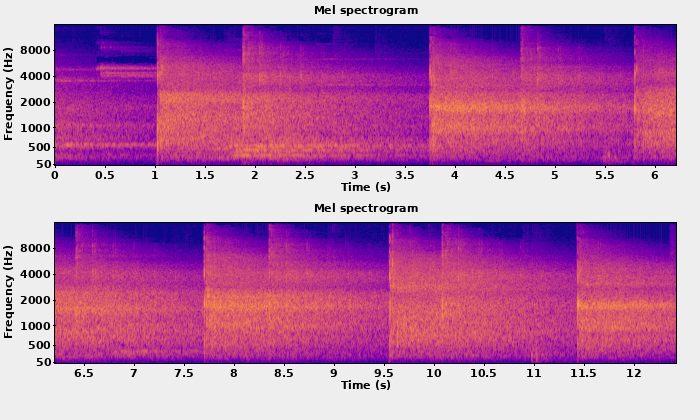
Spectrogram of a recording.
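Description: Wooden paddles strike a ball with loud cracks.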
